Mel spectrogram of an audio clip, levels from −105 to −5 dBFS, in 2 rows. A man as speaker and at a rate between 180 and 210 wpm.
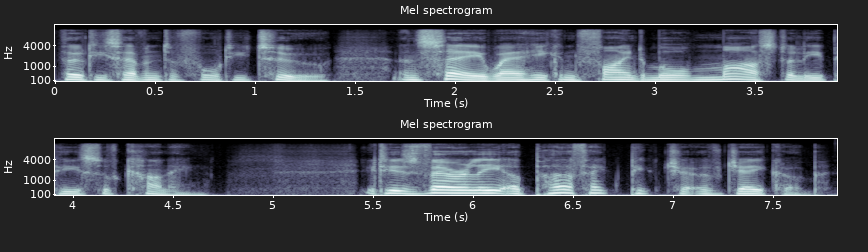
Yes: male; average, 190 wpm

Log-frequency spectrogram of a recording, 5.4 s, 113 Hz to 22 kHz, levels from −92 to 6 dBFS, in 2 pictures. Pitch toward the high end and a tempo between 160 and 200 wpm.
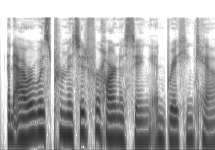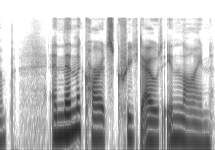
No: medium, 175 Hz; average, 190 wpm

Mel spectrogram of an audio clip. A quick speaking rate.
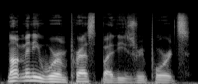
Yes: fast, 210 wpm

